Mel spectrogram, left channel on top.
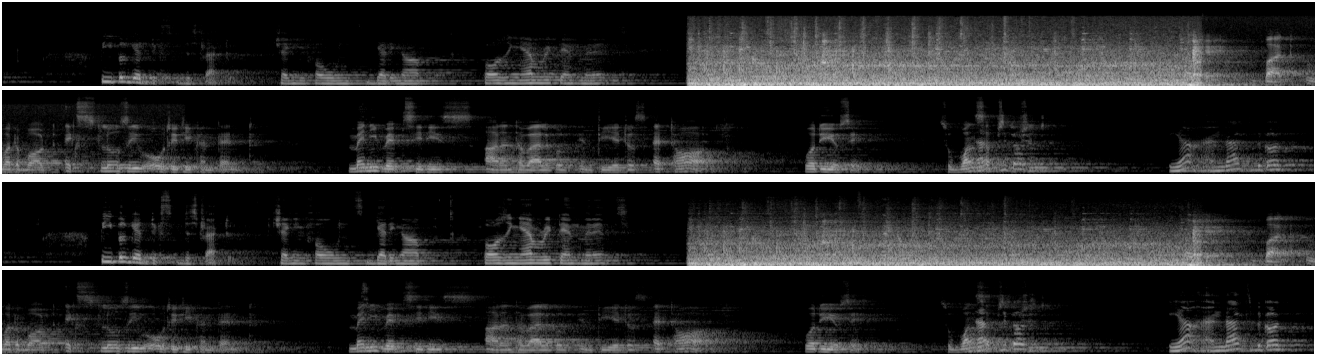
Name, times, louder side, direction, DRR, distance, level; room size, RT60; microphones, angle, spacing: voice 1, 0.6-2.4 2.7-4.2 4.8-6.3 8.5-9.8 22.9-23.4 24.8-25.9, right 2 dB, 90° right, 11 dB, 1.1 m, -34 dB
sound 1, 6.8-12.0, left 3 dB, 80° left, 0.7 m, -20 dB
voice 2, 11.8-15.5 16.6-20.4 21.2-21.8 22.6-22.9 23.4-23.5, left 1 dB, 30° left, 6 dB, 1.4 m, -33 dB
27.0 x 18.0 x 6.7 m, 2.1 s
head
